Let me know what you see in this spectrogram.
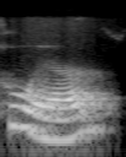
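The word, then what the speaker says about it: Pu-erh: have not heard of is uh pronounced pure and it's a fermented tea and like a fine wine poo air has become better with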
